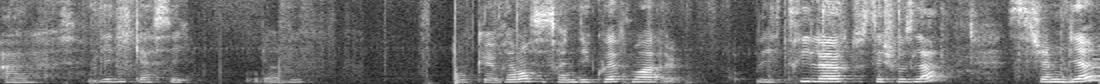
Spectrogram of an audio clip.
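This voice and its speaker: With a voice on the high side, a young woman enthusiastically shows off her book gifts in a chatty home vlog, stopping often on "euh" and laughing a bit. A camcorder microphone captures her, along with slight background noise.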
